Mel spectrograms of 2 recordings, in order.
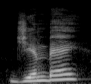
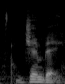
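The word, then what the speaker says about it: djembe: Jimbe. Jimbe. Okay. DJ it's spelled DJ.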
